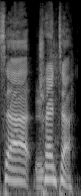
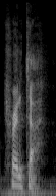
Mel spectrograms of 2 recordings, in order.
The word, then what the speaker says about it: Trenta: It's Trenta. – Trenta. – Trenta. – Oh, I thought it was Tetra.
